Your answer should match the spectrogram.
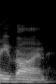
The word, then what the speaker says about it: Ivan: I um am clear is your name pronounced Ivan or Ivonne Ivan is fine I mean Ivan is in my native Bulgarian language but Ivan everybody calls me Ivan so Ivan is good Ivan is how you're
